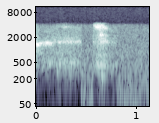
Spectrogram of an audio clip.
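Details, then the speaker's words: Adult podcast host, hoarse after a sudden coughing fit before the show, gives a brief, harsh, noisy throat clear with a faint whistly breath just before it; throat clearing. "excuse me while i clear my throat had a little bit of a coughing fit just out of nowhere before the show so if i sound a little hoarse i do apologize"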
